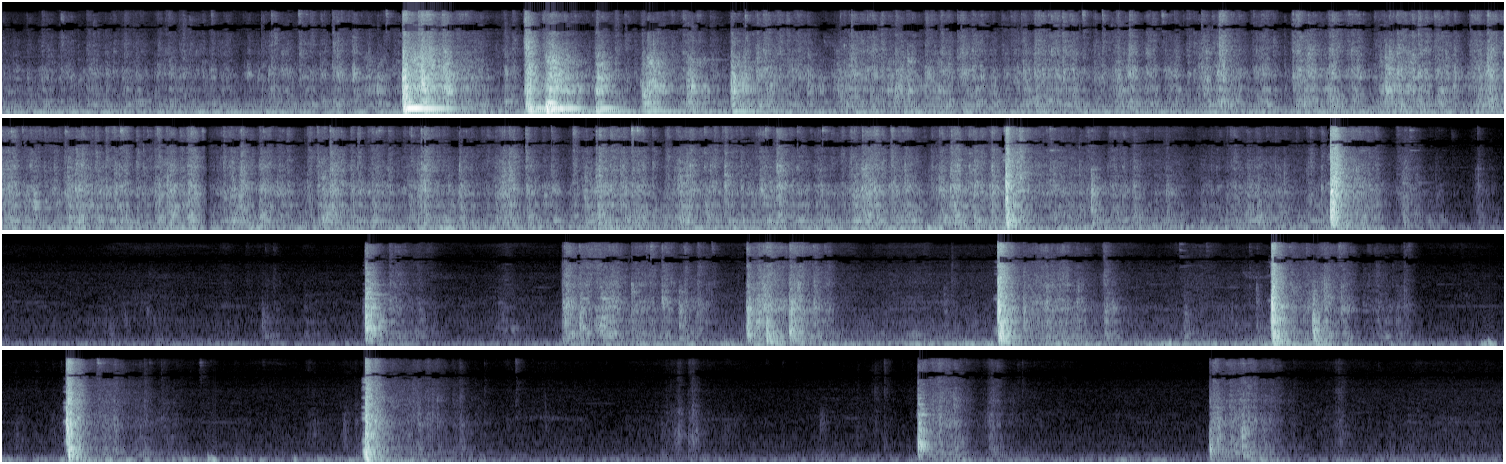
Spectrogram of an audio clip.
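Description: A battered Harbor Breeze ceiling fan rattling and clattering as it is struck, with loud hits about two seconds in. About halfway through the rattle stops and a series of separate sharp knocks follows, a second or two apart, as the fan is hit again and again.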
